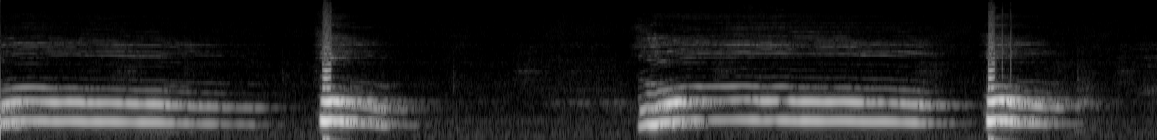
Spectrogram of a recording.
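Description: A person imitates a wolf howl, giving two long, loud, wavering howls, each ending in a short sharp bark-like yelp, with silence between.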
